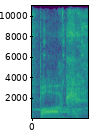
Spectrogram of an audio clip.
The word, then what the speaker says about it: Bach: It's Bach. It is balk.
